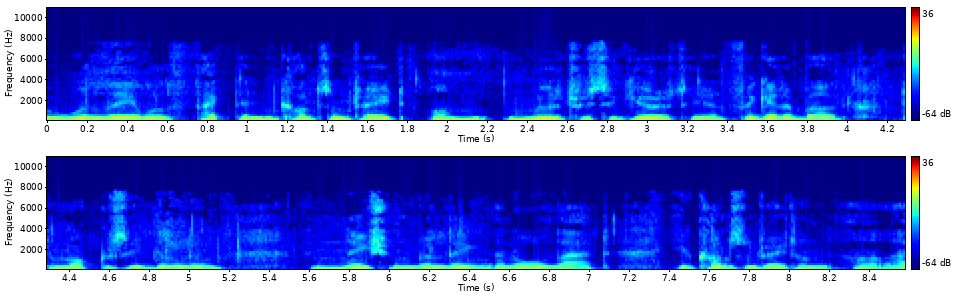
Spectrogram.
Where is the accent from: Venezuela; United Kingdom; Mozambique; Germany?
United Kingdom; as a British citizen, you paid 20 marks to get in.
